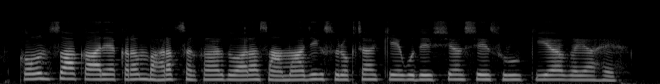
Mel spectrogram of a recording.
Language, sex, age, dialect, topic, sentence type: Hindi, female, 46-50, Hindustani Malvi Khadi Boli, banking, question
